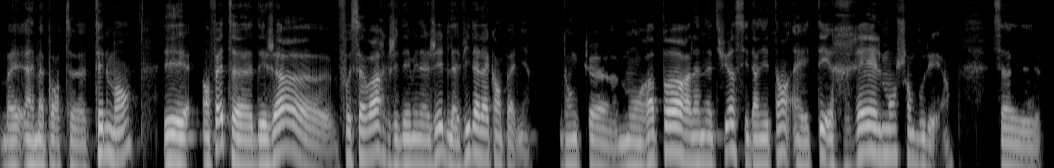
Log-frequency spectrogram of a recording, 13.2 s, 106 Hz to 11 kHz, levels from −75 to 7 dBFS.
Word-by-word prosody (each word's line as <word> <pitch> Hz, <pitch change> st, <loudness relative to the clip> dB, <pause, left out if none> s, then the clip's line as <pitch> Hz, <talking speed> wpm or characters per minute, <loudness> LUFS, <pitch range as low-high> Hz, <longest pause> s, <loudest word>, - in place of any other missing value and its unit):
bah, 110 Hz, 0 st, -3 dB
elle 115 Hz, 0 st, 0 dB
m'apporte, 115 Hz, 0 st, -2 dB
heu, 105 Hz, -2 st, -4 dB
tellement 165 Hz, +3 st, +1 dB, 0.4 s
et 130 Hz, -1 st, +6 dB, 0.2 s
en 125 Hz, -, +1 dB
fait, 200 Hz, -, +1 dB
heu, 120 Hz, -4 st, +4 dB
déjà, 140 Hz, +4 st, +3 dB
heu, 95 Hz, -4 st, -5 dB
faut 145 Hz, +11 st, -4 dB
savoir 155 Hz, +3 st, +2 dB
que 125 Hz, -, -10 dB
j'ai 115 Hz, 0 st, -3 dB
déménagé 120 Hz, +5 st, 0 dB
de 140 Hz, -, -5 dB
la 110 Hz, -3 st, 0 dB
ville 160 Hz, +9 st, -1 dB
à 160 Hz, -, +5 dB
la 145 Hz, -1 st, +3 dB
campagne. 110 Hz, -11 st, -6 dB, 0.4 s
Donc, 120 Hz, -1 st, -4 dB
heu, 115 Hz, -2 st, -1 dB, 0.2 s
mon 110 Hz, +1 st, -2 dB
rapport 155 Hz, +7 st, +4 dB
à 135 Hz, -, +2 dB
la 130 Hz, 0 st, 0 dB
nature 130 Hz, +8 st, -2 dB
ces 130 Hz, -6 st, -6 dB
derniers 120 Hz, 0 st, -1 dB
temps 165 Hz, +5 st, -2 dB
a 115 Hz, -, -4 dB
été 110 Hz, +5 st, -1 dB
réellement 155 Hz, +8 st, 0 dB
chamboulé 130 Hz, -7 st, -6 dB
hein. -, -, -15 dB, 0.5 s
Ça, 110 Hz, -1 st, -4 dB
heu 95 Hz, -4 st, -5 dB
120 Hz, 180 wpm, -23 LUFS, 110-155 Hz, 0.5 s, et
